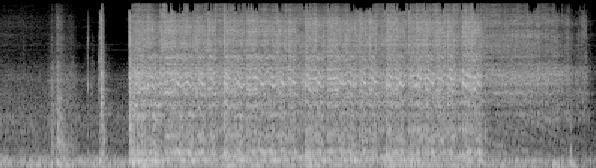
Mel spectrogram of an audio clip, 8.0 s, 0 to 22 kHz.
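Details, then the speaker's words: Dodge 318 V8 that died, with spark and fuel present: steady cranking at about three and a half beats per second with a hollow whoosh, pushing air backwards out of the carburetor, never starting; bent pushrods. "well we got spark we got fire the thing turns over but won't start you can hear it pushing air the wrong way out of the intake out of the carburetor so that's not a good sign"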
